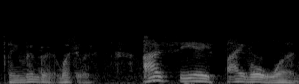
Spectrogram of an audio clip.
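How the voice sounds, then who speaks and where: In a Croatian accent, a man with a fairly low pitch makes very wide pitch swings. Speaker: professor. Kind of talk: oral history interview. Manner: hesitant, many fillers.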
